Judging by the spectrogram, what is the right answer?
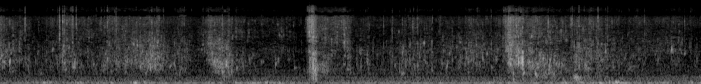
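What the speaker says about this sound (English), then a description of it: "I can actually wash the carrots down here" Water splashes and trickles continuously as freshly harvested carrots are rinsed, with a couple of brief louder sloshes over a constant watery background.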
